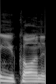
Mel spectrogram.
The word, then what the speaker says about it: Yukon: It's called The Wild Yukon. Am I am I saying that right, Greg? Yep. So it's The Wild Yukon.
